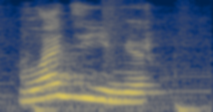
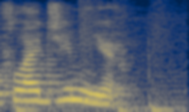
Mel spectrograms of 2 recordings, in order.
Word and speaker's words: Владимир: Владимир, não Vladimir. Директор, não diretor.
